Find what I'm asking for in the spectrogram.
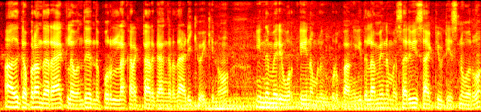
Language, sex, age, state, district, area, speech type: Tamil, male, 60+, Tamil Nadu, Sivaganga, urban, spontaneous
